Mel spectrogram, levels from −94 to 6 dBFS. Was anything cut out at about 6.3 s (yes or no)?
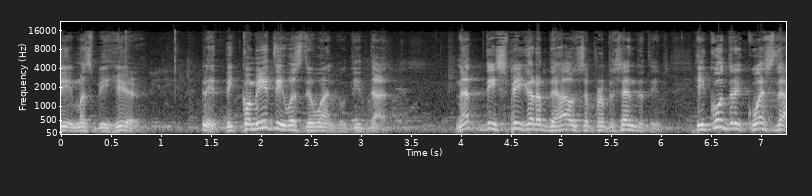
no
